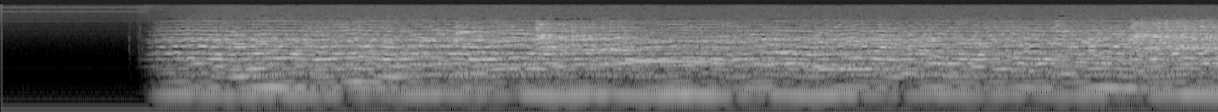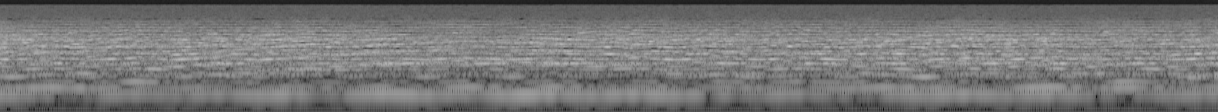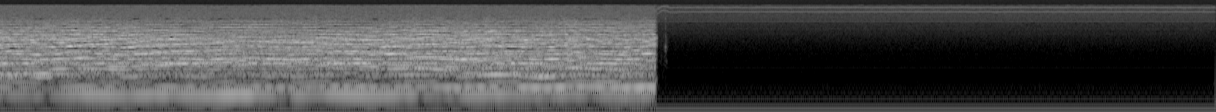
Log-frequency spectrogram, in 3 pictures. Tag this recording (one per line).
alarm
imaginary
scifi
siren
synthetic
